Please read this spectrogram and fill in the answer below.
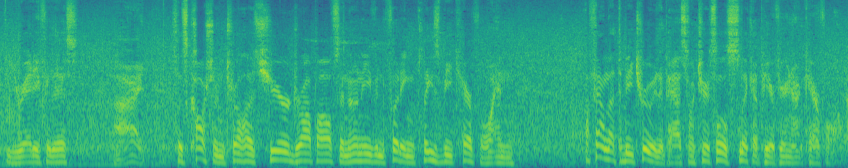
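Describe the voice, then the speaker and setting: Delivered at a very fast pace, the speech has a dry sound with no echo and noticeable background noise. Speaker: travel vlogger filming. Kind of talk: casual vlog chat. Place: forest. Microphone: phone near.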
